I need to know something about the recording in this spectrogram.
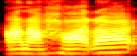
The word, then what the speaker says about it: anahata: You pronounce this as anahata in Sanskrit.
